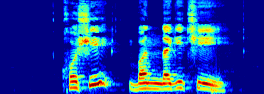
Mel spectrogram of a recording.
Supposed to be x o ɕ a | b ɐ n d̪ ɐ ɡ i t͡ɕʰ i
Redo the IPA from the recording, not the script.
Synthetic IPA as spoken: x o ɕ i | b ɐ n d̪ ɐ ɡ i t͡ɕʰ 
